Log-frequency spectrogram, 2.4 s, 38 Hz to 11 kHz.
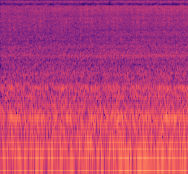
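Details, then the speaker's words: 2006 Land Rover LR3 SE V6 after power steering pump, reservoir and hose replacement: even running-engine hum with no whine or groan from new pump, dead quiet; normal power steering pump. "Got this back on. That's looking beautiful. Wow. It's just dead quiet."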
